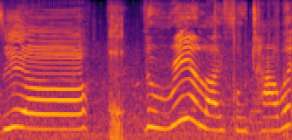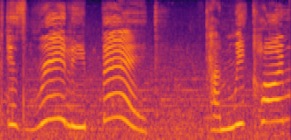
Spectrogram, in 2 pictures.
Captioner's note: snorts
